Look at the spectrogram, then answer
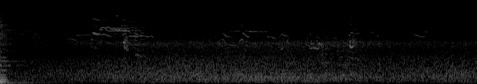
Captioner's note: sea birds calling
